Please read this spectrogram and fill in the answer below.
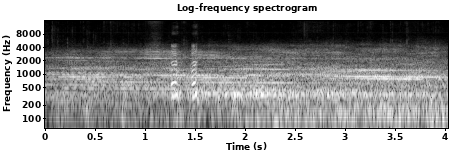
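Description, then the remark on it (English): A steady, droning engine roar fills the scene, like a plane passing overhead, with a faint hum of voices in the background. “I was going to say, and not one of your planes.”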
